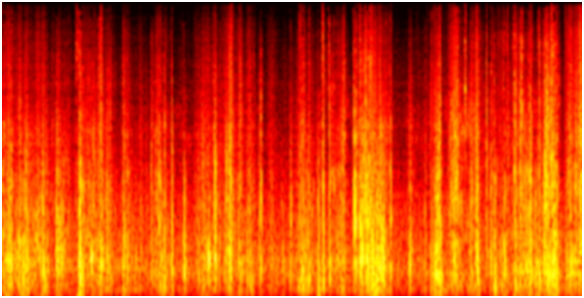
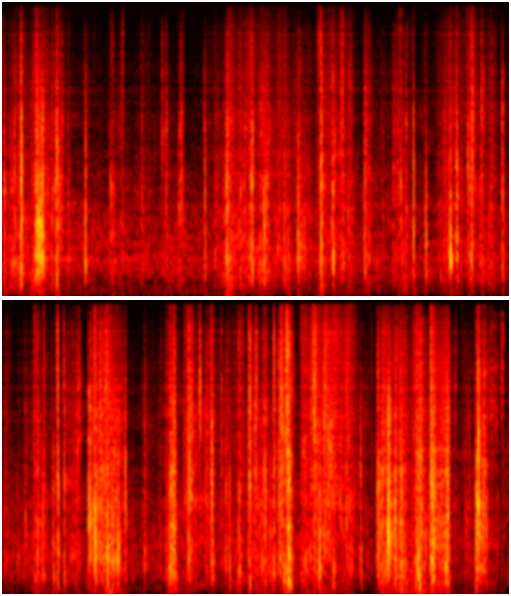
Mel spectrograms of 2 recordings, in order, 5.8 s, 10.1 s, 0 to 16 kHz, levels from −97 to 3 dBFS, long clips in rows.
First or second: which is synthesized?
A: second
